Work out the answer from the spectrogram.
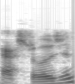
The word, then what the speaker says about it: astrologian: introduce Dark Knight um machinist and astrologian and that's that's the correct pronunciation what they want to be called so astrologian is instead of astrology um this game uses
